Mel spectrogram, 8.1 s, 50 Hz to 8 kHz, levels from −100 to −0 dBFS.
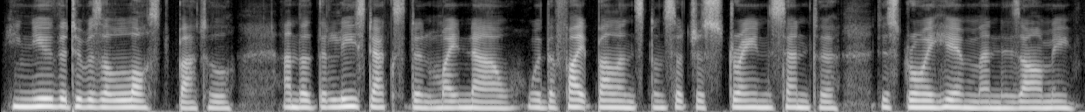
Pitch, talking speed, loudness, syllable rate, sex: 175 Hz, 200 wpm, -17 LUFS, 5.2 syllables/s, female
